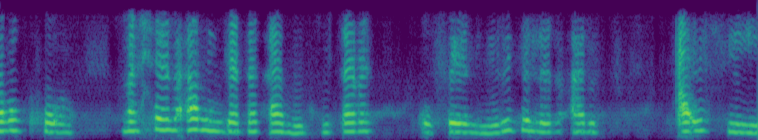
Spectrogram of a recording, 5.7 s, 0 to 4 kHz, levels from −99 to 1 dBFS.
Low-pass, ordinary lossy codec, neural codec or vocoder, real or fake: 3.6 kHz; none; codec, 16 kHz, 1 kbps, FreqCodec, smaller model; fake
